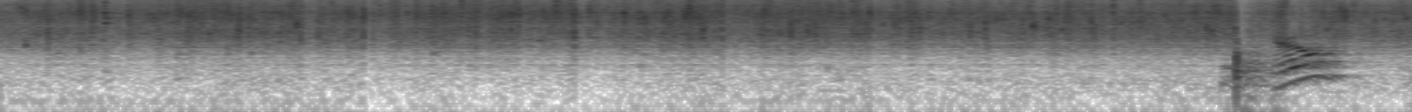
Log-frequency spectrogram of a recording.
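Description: Food frying in oil in a pan on the stove, a loud, steady close sizzle that continues throughout, with a brief scrape or clatter near the end and no talking.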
